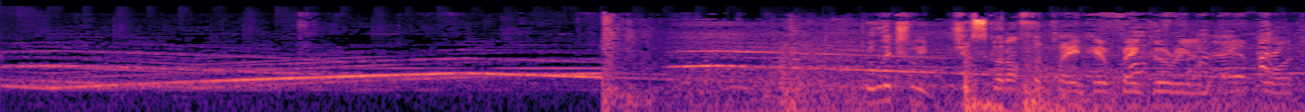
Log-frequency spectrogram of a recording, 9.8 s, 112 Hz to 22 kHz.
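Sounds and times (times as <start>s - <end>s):
air raid siren wailing over an airport: 0.0s - 9.7s
burst of rumbling broadband noise: 4.5s - 9.7s
speech: 6.6s - 9.7s.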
